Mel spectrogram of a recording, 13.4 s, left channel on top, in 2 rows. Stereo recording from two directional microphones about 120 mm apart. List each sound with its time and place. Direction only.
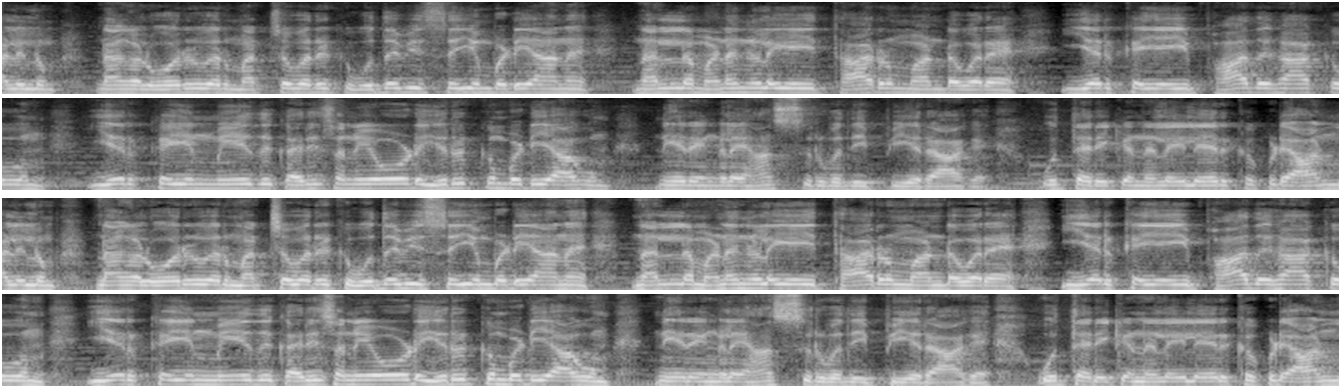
0.0 s speech: 35° right (ahead or behind)
0.4 s speech: 45° right (ahead or behind)
2.2 s a man's voice: 20° right (ahead or behind)
5.3 s speech: 45° right (ahead or behind)
5.6 s a man's voice: 25° right (ahead or behind)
